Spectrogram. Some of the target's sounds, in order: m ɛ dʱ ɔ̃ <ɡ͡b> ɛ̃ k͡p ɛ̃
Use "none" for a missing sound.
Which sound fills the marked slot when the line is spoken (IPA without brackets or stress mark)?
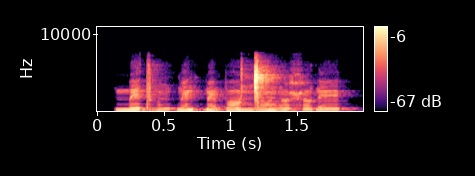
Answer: ɡ͡b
